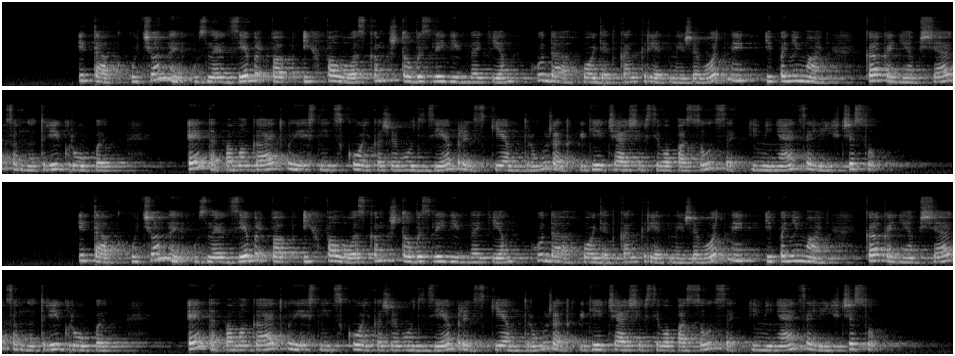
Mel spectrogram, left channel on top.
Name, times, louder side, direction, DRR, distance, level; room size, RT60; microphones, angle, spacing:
voice 1, 0.8-10.6 11.4-18.2, equal, ahead, 4 dB, 1.8 m, -24 dB
26.5 x 14.5 x 2.2 m, 1.3 s
head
